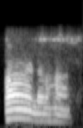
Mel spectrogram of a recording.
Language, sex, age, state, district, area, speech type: Marathi, male, 45-60, Maharashtra, Nagpur, urban, conversation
